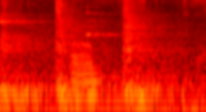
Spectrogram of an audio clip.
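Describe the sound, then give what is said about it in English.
A basketball bounces twice, two dull thuds about a second apart, with a short stretch of voice between them. “I got my basketball, as you can hear it.”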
